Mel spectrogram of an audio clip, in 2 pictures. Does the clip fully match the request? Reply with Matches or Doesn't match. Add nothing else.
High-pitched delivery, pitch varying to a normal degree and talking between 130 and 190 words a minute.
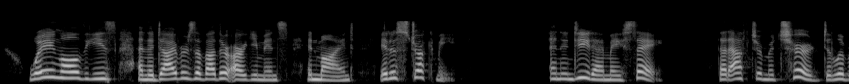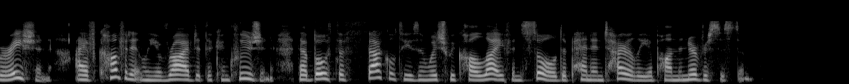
Matches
